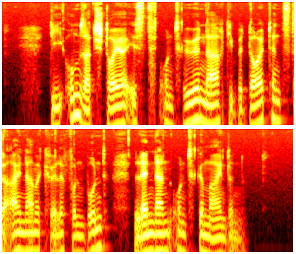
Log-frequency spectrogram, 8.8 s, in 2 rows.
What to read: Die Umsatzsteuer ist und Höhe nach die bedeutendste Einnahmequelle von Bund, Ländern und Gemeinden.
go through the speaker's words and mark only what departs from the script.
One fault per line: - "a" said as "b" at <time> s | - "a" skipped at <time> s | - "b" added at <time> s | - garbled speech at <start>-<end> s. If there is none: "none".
none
